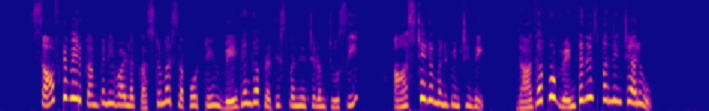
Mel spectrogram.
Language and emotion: Telugu, surprised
